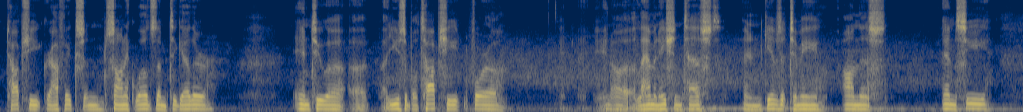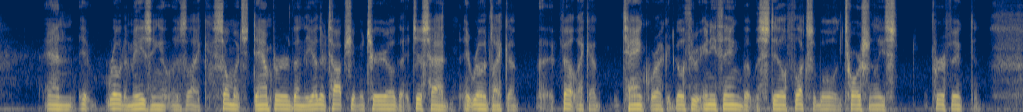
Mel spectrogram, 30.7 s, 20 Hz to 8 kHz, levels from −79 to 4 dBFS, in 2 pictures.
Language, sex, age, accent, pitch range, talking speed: English, male, 40-59, American, 105-115 Hz, 140 wpm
